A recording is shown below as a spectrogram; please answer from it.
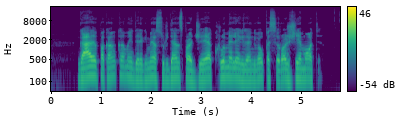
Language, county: Lithuanian, Kaunas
